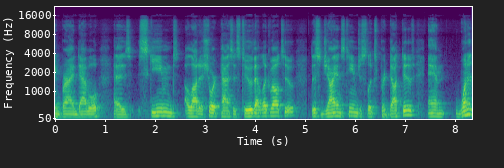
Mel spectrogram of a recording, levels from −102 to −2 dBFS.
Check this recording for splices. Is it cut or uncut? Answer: cut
